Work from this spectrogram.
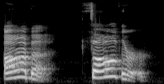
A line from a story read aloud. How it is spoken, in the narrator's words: cried out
